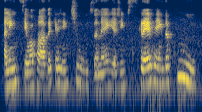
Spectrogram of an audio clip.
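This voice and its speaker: A woman's voice: mid-range voice, sharp tone, a little hiss or hum. A woman with a Brazilian Portuguese accent teaching an online language lesson, explaining patiently and asking rhetorical questions. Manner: explanatory, with rhetorical questions and slow demonstrations of words. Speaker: Italian teacher.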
